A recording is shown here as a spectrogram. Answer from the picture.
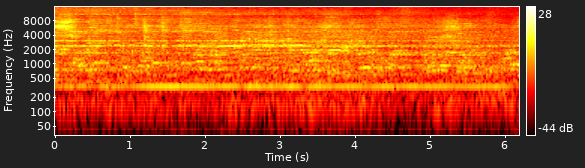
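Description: A single steady tone held unbroken throughout, over a dense rushing noise.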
